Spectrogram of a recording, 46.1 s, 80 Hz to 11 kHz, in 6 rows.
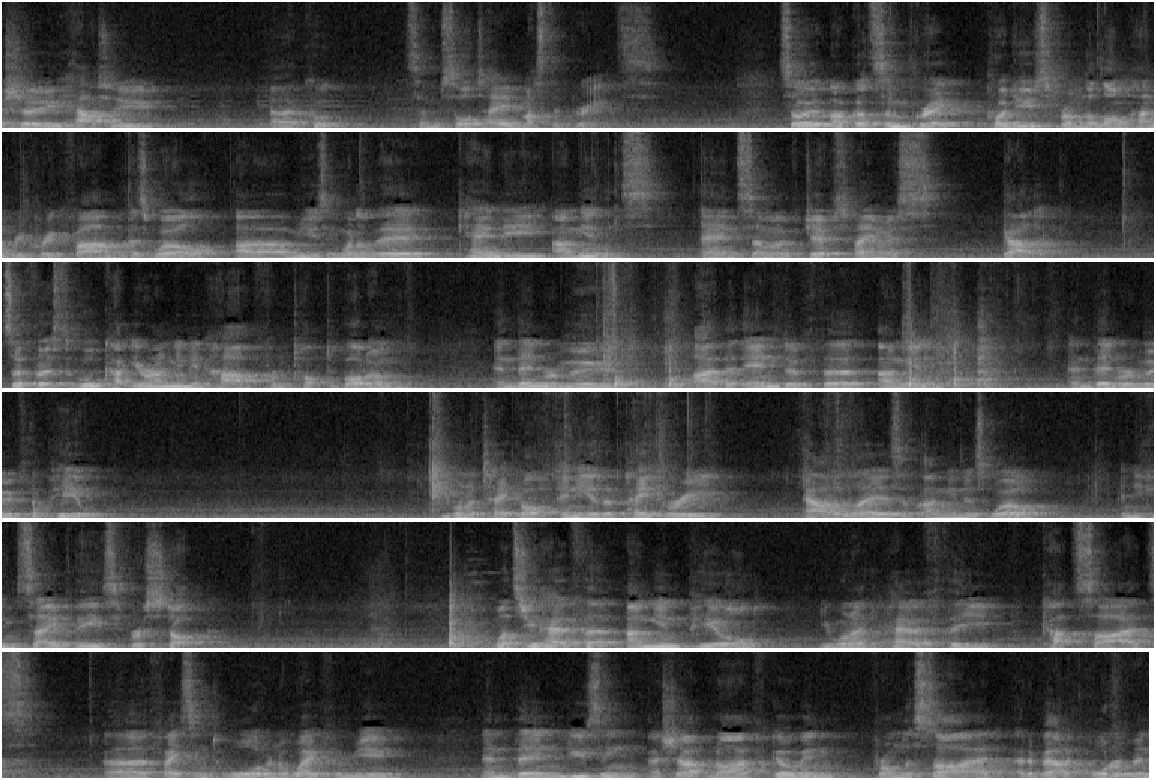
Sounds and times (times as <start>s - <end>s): Speech: 0.0s - 1.2s, 1.8s - 4.5s, 5.2s - 21.8s, 22.4s - 23.8s, 25.9s - 32.3s, 34.0s - 46.0s.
